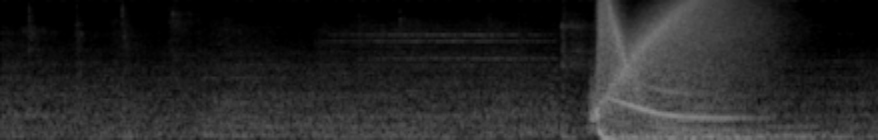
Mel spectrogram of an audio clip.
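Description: Soft-tip electronic dartboard machine playing its bull-hit sound effect as a dart scores in the bull, about three seconds in: a sudden whooshing electronic effect with tones falling in pitch, dying away over about a second. Before it, only quiet hall background.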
